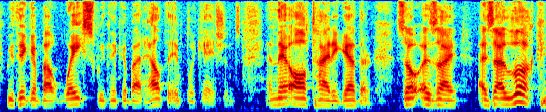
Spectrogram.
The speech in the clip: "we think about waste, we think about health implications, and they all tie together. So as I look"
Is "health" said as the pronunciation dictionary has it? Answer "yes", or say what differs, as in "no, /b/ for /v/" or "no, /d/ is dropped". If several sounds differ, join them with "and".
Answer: yes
